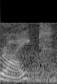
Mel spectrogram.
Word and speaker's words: right: İngilizce'de T'den önce gelen G, H harfleri okunmaz. Şu kelimeleri tekrarlayarak bu kuralı öğrenin.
